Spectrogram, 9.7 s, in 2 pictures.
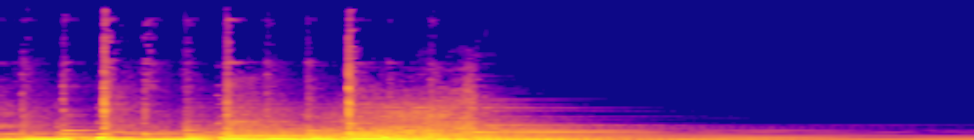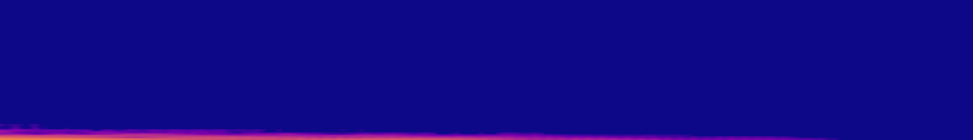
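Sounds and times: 
short musical sting: 0.1 - 5.3.

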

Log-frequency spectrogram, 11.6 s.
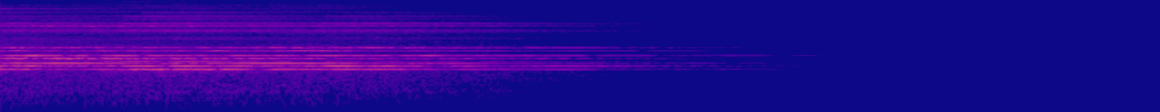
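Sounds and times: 
underscore music with huge reverb: 0.0 - 5.6.

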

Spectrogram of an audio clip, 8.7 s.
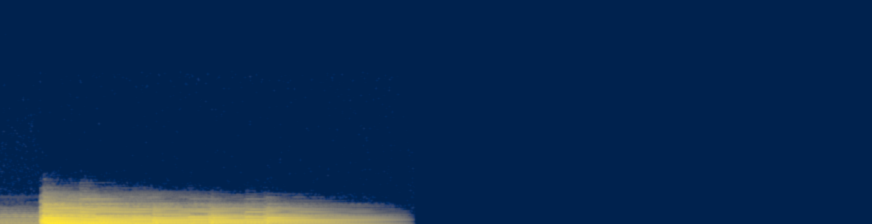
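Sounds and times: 
introspective piano etude: 0.0 - 3.8.

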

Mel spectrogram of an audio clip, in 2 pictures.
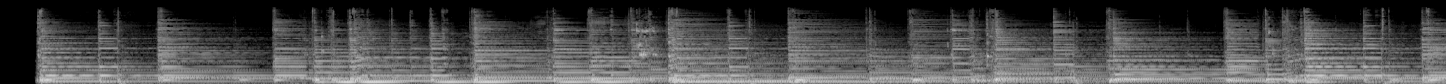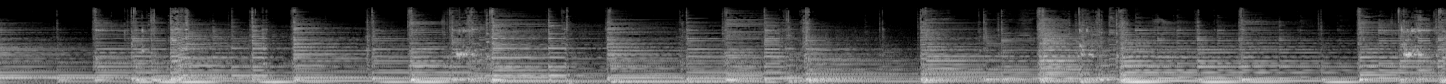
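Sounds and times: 
guitars: 0.4 - 28.9.

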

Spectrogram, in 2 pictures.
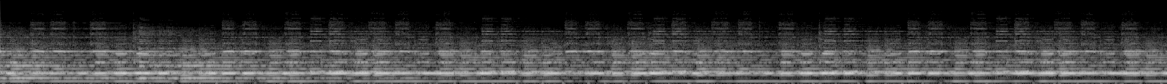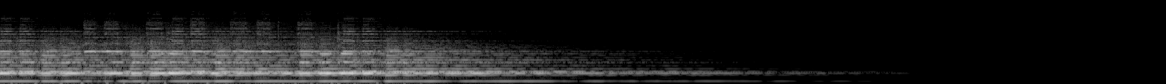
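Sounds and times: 
woodwinds playing: 0.0 - 18.5.

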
